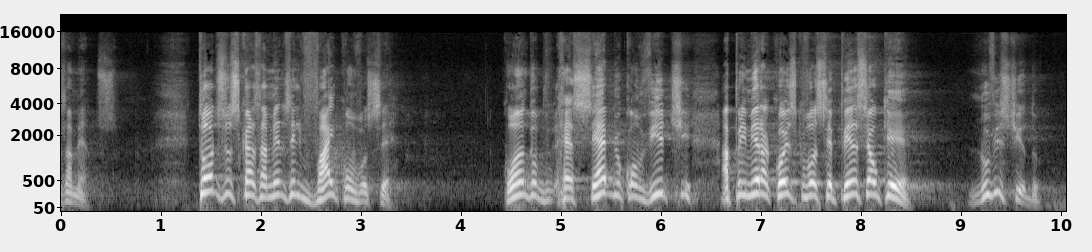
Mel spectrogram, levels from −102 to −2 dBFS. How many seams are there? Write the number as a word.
zero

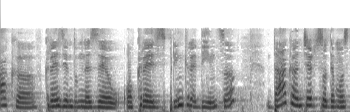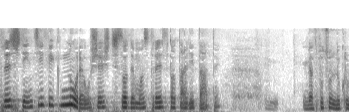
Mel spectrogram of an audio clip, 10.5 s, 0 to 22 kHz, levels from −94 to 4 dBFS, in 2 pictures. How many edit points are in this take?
one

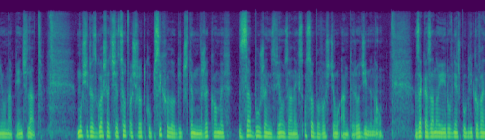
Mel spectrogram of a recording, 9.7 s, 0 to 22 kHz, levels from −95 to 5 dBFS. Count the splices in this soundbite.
three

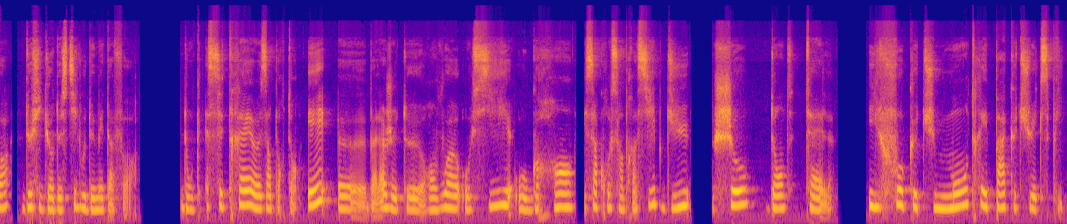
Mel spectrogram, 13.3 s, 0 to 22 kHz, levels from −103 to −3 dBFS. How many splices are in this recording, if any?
zero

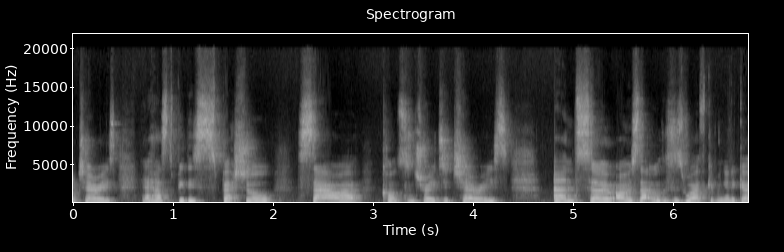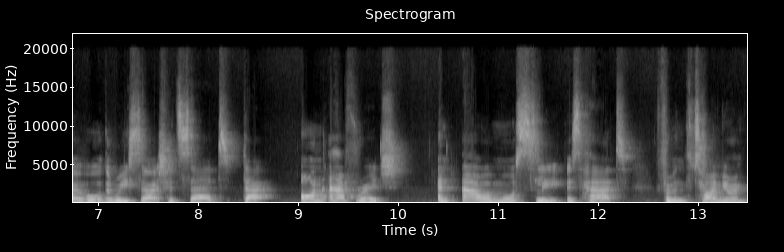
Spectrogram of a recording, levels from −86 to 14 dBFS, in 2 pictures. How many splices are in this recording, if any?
zero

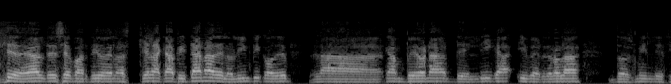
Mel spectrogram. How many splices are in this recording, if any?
three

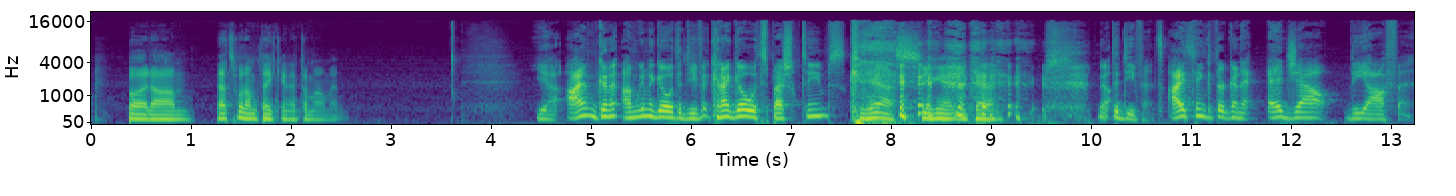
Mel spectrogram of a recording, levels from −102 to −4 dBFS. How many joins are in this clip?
two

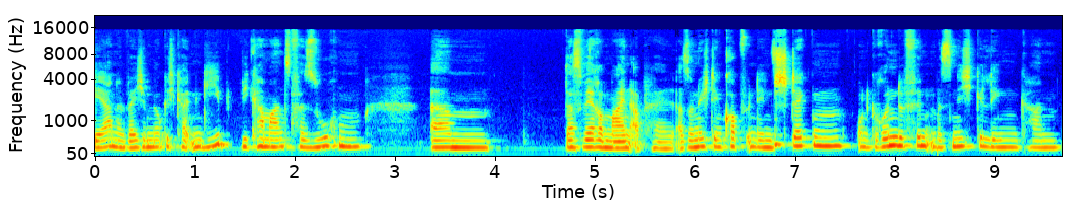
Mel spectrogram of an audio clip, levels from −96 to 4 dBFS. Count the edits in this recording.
four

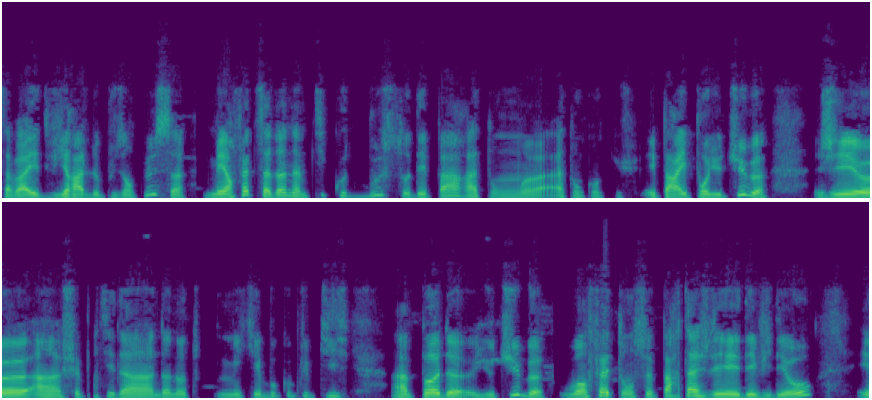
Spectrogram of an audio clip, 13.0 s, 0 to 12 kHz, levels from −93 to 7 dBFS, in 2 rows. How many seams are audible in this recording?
two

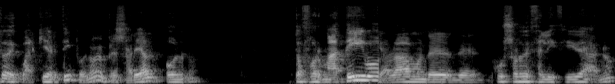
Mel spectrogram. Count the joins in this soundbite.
five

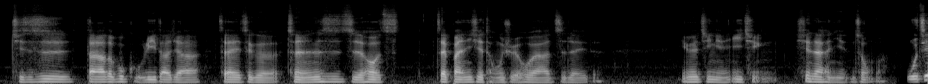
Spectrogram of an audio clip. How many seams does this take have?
two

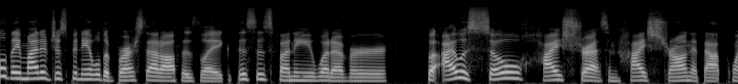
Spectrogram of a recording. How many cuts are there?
zero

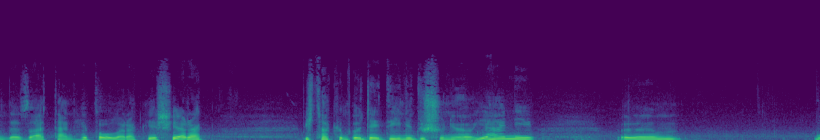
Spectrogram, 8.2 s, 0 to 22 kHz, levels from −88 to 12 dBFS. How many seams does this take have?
three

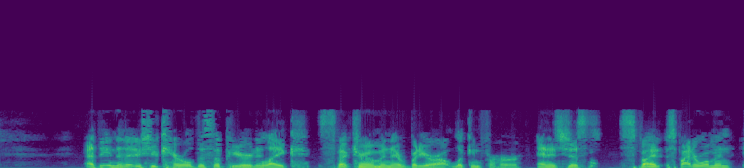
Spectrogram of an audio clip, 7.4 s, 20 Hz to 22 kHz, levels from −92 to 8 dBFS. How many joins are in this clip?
three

